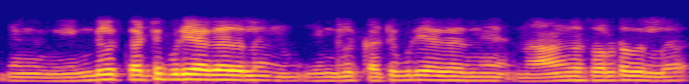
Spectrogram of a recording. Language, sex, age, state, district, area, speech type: Tamil, male, 18-30, Tamil Nadu, Erode, rural, conversation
